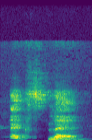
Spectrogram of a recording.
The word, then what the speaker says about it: explain: Now we have explain. Is explain, okay. Explain or explain. Now the e the e is pronounced ik or ek, okay, because what we have here is a consonant sound, okay.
